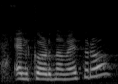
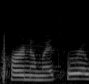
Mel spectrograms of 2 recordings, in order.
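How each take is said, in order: First: The word is said with a Spanish accent. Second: The word is said with an English accent.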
